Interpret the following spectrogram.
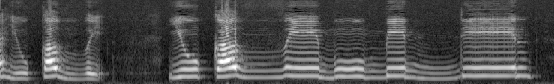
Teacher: zal ini bertasydid, jadi ditekan tapi nggak usah ditahan juga, ditekan aja.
